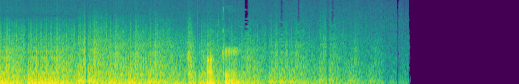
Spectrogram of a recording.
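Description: A low rumbling blast fades away in a video game.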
